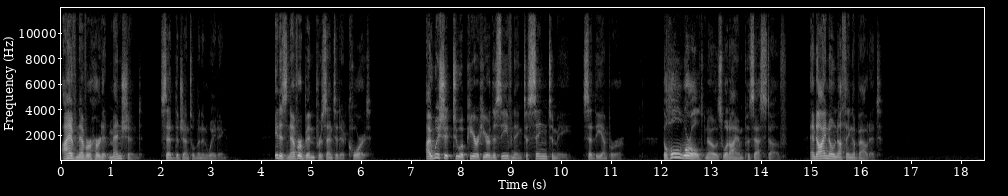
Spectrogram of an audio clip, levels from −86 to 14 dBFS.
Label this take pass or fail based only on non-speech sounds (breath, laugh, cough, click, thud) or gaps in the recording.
pass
